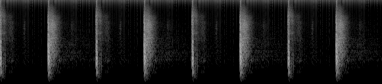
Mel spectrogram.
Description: Add Some Kick.wav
